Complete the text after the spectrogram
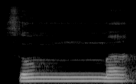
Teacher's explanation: یہاں نون اور میم پر تشدید لگی ہوئی ہے، لہذا اس کو غنہ کر کے پڑھیں گے۔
